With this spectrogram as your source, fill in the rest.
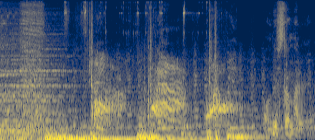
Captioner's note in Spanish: Golpes; Quejidos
